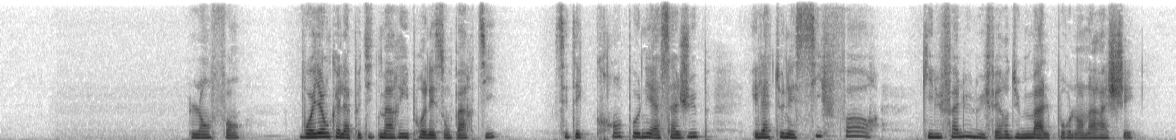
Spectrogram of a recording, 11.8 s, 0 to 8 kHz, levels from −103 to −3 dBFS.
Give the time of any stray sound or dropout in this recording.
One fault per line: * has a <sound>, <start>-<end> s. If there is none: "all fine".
all fine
